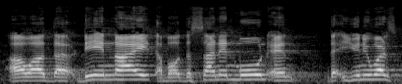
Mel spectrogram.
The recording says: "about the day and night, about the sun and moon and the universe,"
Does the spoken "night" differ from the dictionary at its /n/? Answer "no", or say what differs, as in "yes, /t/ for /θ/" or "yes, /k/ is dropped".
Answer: no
